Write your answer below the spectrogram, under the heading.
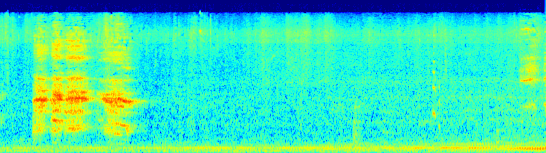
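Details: Morning rooster crow: a loud, buzzy burst in about three pulses over one and a half seconds, followed by a long stretch of low background hum and faint distant sounds.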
